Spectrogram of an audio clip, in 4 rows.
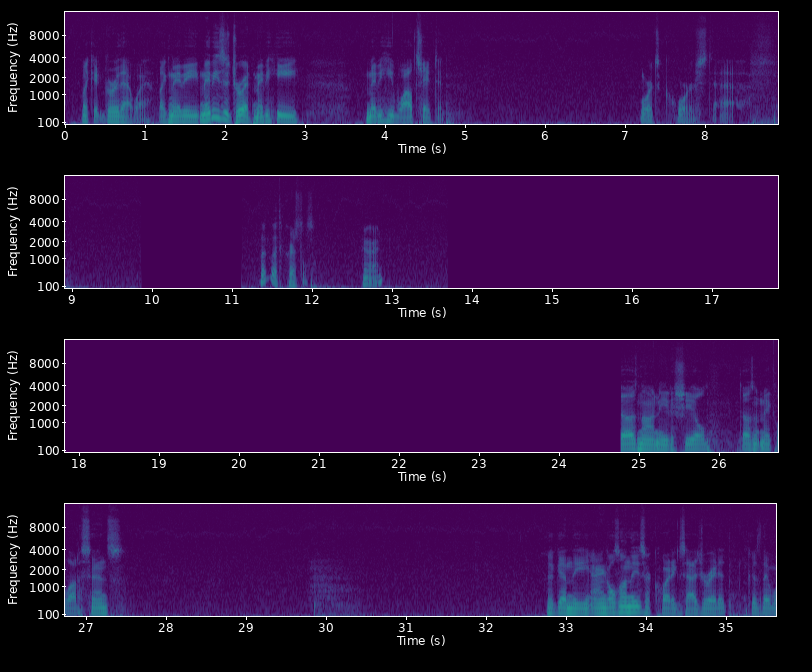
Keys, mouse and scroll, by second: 0.4 scroll, 0.4 scroll, 0.5 scroll, 0.8 scroll, 0.9 scroll, 1.4 scroll up 1, 1.5 scroll, 2.4 scroll down 2, 3.8-4.6 scroll down 5, 5.2-5.6 scroll down 1, 6.7 click, 7.4 click, 8.6 scroll down 4, 9.5 scroll down 1, 9.6 scroll down 1, 9.6 scroll down 1, 10.2 scroll down 1, 10.3 scroll, 10.3 scroll down 1, 10.8 scroll down 1, 11.4 scroll down 1, 12.3 click, 12.9 click, 14.8 click, 16.2-17.3 scroll down 3, 17.3-17.7 scroll down 1, 18.8 scroll up 3, 19.4-20.4 scroll up 3, 20.9 scroll up 2, 21.5 scroll down 1, 24.4 scroll down 4, 25.1-26.3 scroll up 9, 26.6 scroll down 1, 28.0-28.5 scroll down 1, 28.5-29.1 scroll down 1, 30.0 click, 30.6 click, 31.5-32.0 scroll, 32.3 click, 33.9 click, 34.4 click, 35.5-35.6 scroll down 3.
